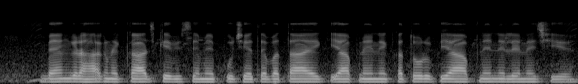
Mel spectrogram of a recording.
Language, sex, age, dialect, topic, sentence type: Maithili, male, 25-30, Angika, banking, question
